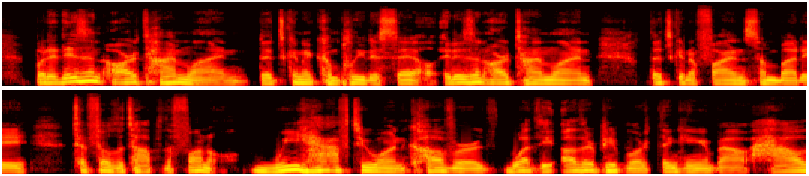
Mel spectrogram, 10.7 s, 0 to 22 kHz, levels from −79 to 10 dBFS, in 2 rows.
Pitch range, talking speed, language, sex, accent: 105-135 Hz, 220 wpm, English, male, American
